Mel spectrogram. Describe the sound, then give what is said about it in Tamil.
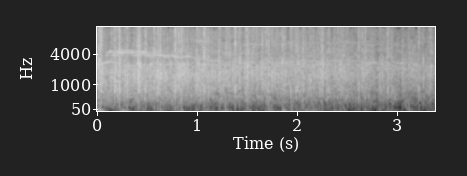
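Dense, steady applause from a group of people, a continuous patter of many hands clapping that eases off slightly toward the end. “கைத்தட்டல்”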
